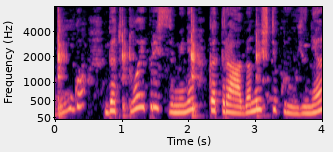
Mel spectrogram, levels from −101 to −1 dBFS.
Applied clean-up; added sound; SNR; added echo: classical method Wiener filter.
